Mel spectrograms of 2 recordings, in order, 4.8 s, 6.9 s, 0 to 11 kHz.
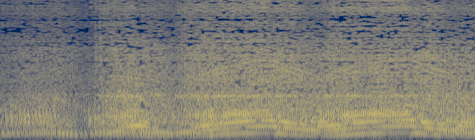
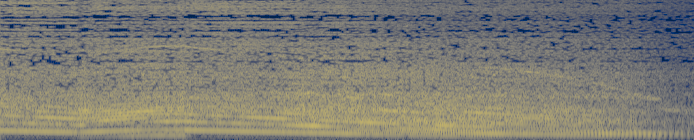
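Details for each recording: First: Honda Vario 125 scooter after engine overhaul following oil neglect: double-starting only gave a "lep-lep" sputter before repair; now smooth, even revs climbing and falling cleanly with no knocks or rattles, normal running. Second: Honda Vario 125 scooter that was run with no oil, started after refilling with used oil: revving with a coarse, uneven roughness as revs rise and fall. The piston had seized, and it smokes heavily and worsens when hot.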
